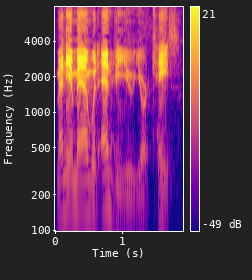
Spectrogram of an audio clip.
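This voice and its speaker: Radio drama: seasoned male sailor played by an actor, admonishing, mid-pitched, hard bright tone, echoing. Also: fairly quick. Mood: wry, chiding. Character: worldly sailor, George's steady, admonishing shipmate.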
